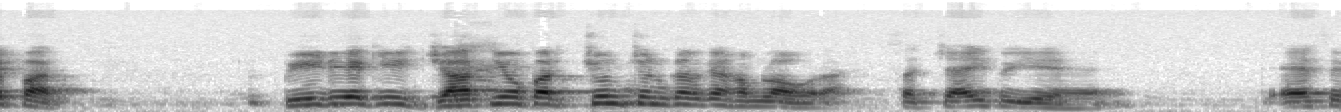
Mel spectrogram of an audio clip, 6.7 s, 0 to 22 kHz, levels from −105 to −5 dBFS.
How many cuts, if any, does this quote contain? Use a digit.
1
